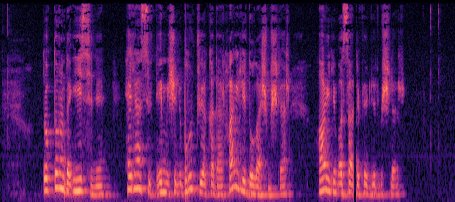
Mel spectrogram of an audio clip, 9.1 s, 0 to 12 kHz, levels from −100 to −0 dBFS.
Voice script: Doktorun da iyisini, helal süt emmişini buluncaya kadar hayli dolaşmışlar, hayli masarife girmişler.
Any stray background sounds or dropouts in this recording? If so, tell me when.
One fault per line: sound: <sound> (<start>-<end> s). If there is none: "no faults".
sound: dropout (7.1-7.1 s)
